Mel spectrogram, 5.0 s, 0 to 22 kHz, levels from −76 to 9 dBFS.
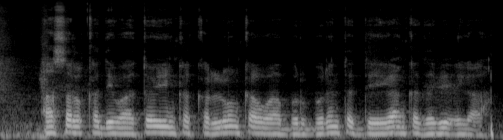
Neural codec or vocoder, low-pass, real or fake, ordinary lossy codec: vocoder, 44.1 kHz, 128 mel bands every 512 samples, BigVGAN v2; none; fake; none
